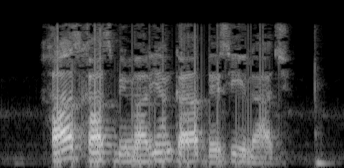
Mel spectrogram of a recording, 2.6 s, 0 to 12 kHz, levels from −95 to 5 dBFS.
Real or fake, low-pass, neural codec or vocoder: real; 7.2 kHz; none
